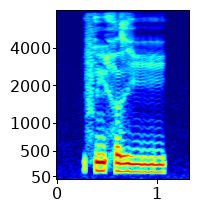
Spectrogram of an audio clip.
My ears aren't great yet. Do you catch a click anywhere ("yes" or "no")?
no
